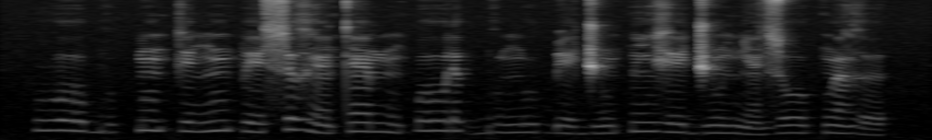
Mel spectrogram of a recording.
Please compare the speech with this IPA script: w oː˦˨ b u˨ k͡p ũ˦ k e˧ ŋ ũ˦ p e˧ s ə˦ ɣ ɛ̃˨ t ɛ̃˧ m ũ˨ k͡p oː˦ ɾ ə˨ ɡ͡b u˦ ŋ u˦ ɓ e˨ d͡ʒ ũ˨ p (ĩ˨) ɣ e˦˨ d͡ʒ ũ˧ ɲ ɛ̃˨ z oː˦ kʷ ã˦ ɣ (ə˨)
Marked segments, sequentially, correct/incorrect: incorrect: ĩ˦, correct

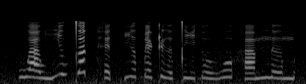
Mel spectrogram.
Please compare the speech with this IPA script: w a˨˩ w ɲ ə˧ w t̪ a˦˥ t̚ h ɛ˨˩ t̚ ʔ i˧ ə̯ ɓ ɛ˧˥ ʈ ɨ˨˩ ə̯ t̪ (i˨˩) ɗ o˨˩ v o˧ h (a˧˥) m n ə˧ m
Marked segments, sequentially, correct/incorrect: correct, correct

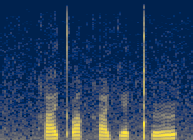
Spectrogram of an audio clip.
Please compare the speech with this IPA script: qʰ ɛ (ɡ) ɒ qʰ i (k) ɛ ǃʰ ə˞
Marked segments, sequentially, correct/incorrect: incorrect: kʼ, correct

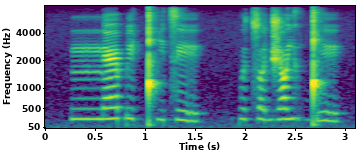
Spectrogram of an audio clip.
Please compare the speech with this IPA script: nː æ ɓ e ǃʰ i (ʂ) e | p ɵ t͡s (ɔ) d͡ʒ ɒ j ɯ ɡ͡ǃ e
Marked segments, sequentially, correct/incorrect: incorrect: t͡s, correct

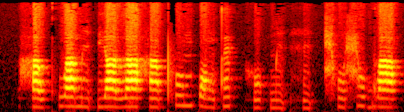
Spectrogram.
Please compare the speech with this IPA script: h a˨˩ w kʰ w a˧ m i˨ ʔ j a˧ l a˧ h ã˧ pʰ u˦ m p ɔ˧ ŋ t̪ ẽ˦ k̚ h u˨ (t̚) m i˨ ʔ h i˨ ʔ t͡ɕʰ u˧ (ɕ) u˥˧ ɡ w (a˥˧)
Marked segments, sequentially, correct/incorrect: incorrect: k̚, correct, incorrect: a˦

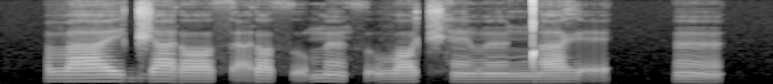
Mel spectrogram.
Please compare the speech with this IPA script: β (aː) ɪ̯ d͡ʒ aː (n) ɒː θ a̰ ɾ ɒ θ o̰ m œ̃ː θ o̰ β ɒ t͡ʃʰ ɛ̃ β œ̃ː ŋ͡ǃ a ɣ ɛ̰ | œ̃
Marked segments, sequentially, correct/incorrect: correct, incorrect: ɾ

